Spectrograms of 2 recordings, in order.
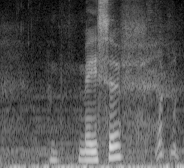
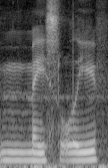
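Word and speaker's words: Masyaf: So we'll just go ahead and head out of Massif, as I think they keep calling it in the game, as I'm not, since I've been horribly pronouncing it Mace Leaf or whatever.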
